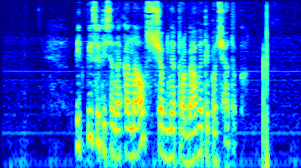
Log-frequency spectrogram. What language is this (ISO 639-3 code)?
ukr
